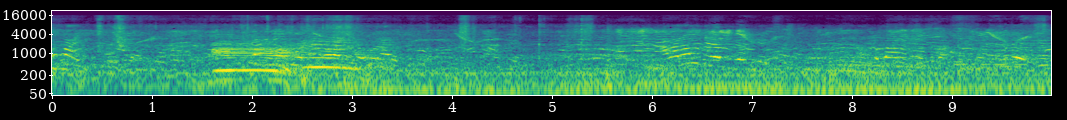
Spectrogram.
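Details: Cattle at a border market in Jaintiapur, Sylhet, Bangladesh, before Eid al-Adha; a long steady low moo followed by a second shorter one, amid a loud crowd of people chattering and shouting.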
